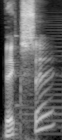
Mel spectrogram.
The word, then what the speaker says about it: Vixe: Vixe? By Beast Marrow. Vix. She, her. Yeah, okay, it's pronounced Vix.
